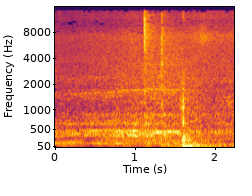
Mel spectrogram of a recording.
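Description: Modular kitchen pull-out drawer holding a stainless-steel wire basket, sliding on its runners with a couple of light clicks, then shutting with a dull thump about one and a half seconds in.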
